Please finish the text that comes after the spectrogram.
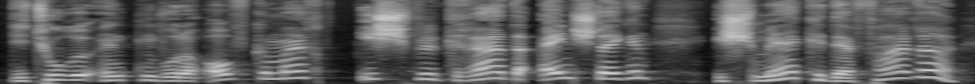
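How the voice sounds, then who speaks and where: Animated high-voiced young man telling a story. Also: normal speed. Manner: animated, acts out shouts and quotes. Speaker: podcast co-host. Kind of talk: casual storytelling chat.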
